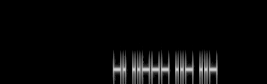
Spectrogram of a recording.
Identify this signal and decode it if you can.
Morse code, heard as a keyed tone, about 50 wpm, 700 Hz. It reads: N2UU
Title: Call Signs - 50wpm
